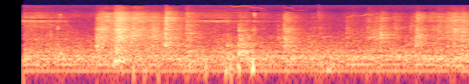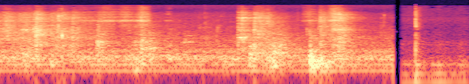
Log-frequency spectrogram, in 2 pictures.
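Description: A cat's claws clicking and scraping on a granite countertop as it skitters about, in irregular light taps with a few louder clicks.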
